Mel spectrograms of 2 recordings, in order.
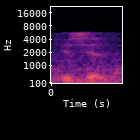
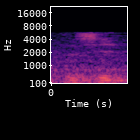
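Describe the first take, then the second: Both takes have the same delivery.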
